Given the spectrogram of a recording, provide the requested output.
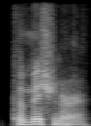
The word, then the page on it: commissioner: American English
